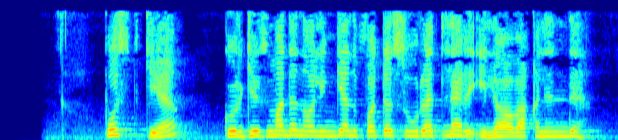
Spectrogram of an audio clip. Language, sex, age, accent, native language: Uzbek, female, 25-34, Farg'ona, Uzbek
